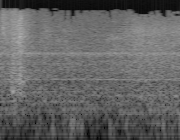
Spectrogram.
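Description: Steady, even background noise of a studio room, with a faint steady tone in it and no distinct action sounds; a brief faint sound comes just after the start.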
